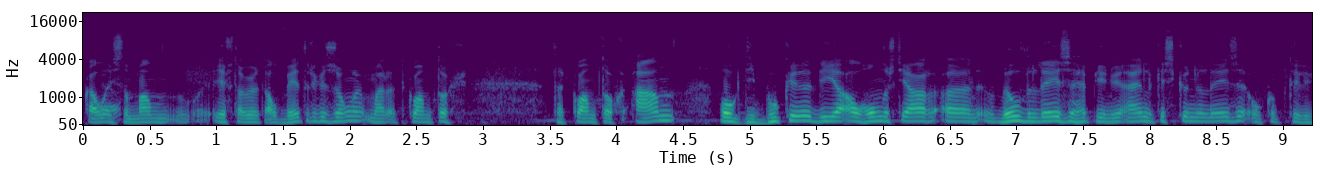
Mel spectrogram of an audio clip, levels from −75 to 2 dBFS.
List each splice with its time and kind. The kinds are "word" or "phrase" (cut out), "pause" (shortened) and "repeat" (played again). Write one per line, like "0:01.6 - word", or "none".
none

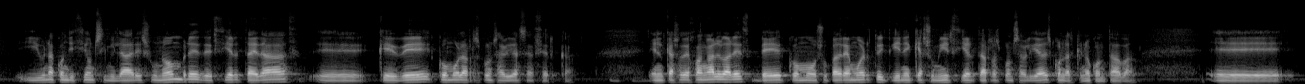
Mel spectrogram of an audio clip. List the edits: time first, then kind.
none

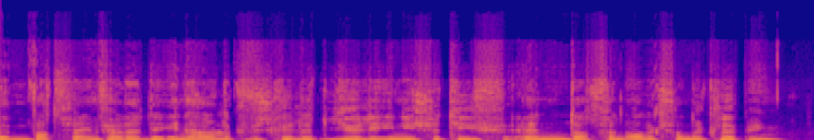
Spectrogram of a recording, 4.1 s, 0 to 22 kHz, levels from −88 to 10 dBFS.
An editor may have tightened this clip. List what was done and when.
0:01.6 - word

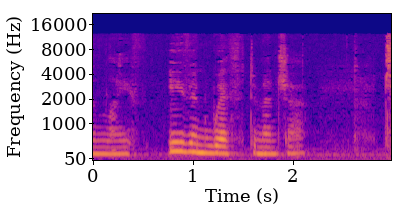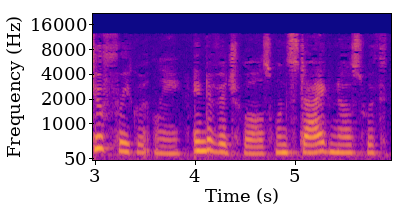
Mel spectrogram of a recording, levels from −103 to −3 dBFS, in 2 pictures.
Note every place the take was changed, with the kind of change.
0:03.9 - pause

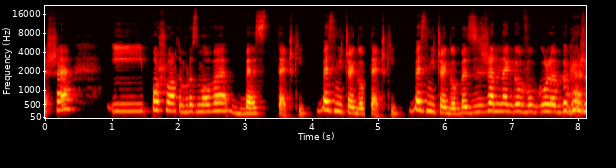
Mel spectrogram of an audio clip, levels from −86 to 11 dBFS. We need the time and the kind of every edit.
0:02.0 - word
0:04.8 - repeat

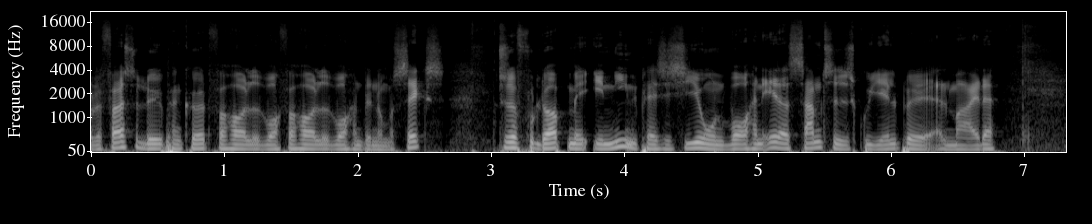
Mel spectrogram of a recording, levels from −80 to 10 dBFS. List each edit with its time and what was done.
0:01.4 - repeat
0:03.1 - phrase

